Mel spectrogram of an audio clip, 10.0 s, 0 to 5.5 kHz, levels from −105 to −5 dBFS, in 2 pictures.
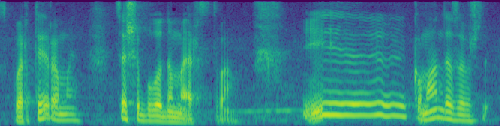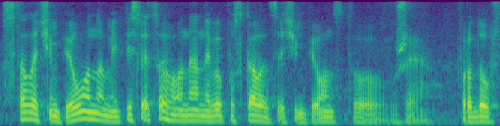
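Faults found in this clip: No audible faults found in this recording.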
